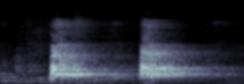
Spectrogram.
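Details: Anna, a Golden Retriever, gets angry with her mom because hot rice takes time to cool. Two loud, drawn-out, harmonic grumbling barks, each fading over about half a second, come roughly a second apart indoors.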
